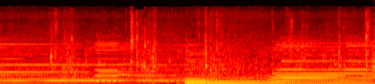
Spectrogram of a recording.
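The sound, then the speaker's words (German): Several splashy, sloshing steps of three people wading through shallow water to the small island of Lütjehörn at an uneven walking pace, set against a steady droning musical bed that swells louder partway through. “Mit der Leine, die immer noch neben dem Bullauge hing, kletterten die drei aus dem Fenster, warteten durchs Wasser und kamen nach nur wenigen Schritten auf der kleinen Insel Lütjehörn an.”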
